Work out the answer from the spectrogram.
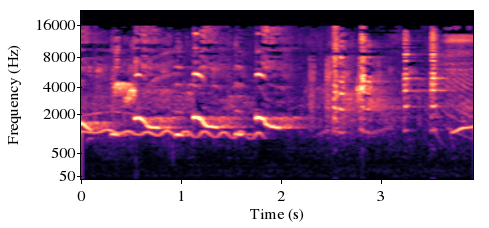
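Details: Black-throated laughingthrush singing its many-voiced forest-style song, used to stir other laughingthrushes into display: clear whistled notes, then a long wavering, quavering whistle repeated in phrases, with short bright accents near the end.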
